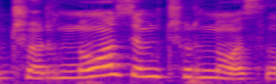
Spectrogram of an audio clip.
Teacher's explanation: коли у вас слово розпочинається з чорно наголос буде падати на друге о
